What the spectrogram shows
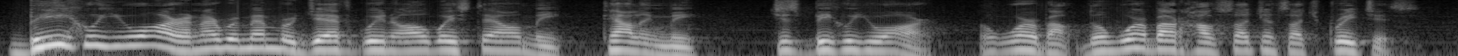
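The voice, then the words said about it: Spanish accent. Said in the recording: “I cannot get rid of this Spanish accent. I wish I could, but I can't.”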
